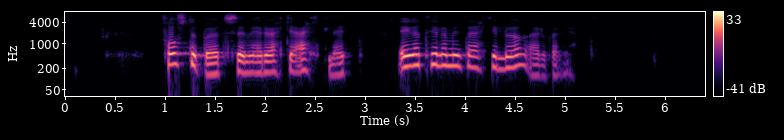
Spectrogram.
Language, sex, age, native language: Icelandic, female, 50-59, Icelandic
